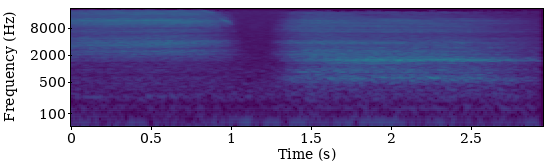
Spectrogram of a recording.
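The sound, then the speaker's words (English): A deep breath as a posture-and-breathing reset, heard as soft airy breathing in two long phases separated by a brief dip, with no talk. “So, for instance, upright posture, deep breath.”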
